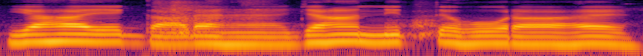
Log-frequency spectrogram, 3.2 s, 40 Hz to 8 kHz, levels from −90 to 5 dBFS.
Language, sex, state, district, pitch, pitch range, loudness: Hindi, male, Chhattisgarh, Raipur, 135 Hz, 125-150 Hz, -15 LUFS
